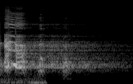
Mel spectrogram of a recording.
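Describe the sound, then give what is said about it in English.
A single short crow from a hen called Hattie rings out clearly, bright and strained at first, then tapering off into a fading tail. No voices accompany it. “while all around the house, from pantry to parlour, his cheery wife, five children, and his hen called Hattie whirled and whooshed and wheeked.”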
